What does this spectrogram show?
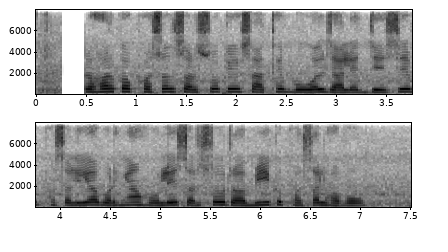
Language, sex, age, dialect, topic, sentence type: Bhojpuri, female, 18-24, Western, agriculture, question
